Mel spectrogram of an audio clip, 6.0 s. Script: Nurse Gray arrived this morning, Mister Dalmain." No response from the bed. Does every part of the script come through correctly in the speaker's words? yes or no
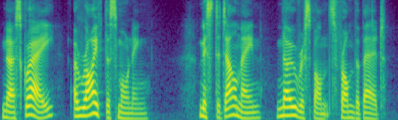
yes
